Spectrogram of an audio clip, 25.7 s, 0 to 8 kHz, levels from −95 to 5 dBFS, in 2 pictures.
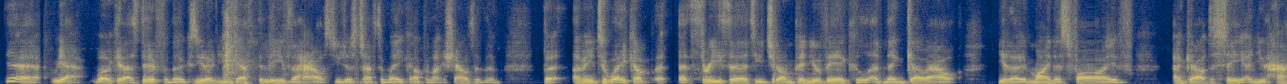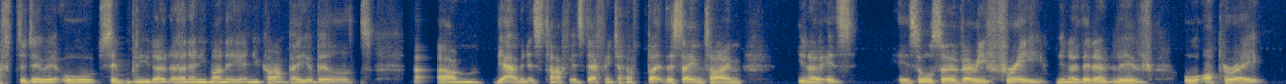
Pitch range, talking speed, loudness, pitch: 115-140 Hz, 235 wpm, -16 LUFS, 125 Hz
